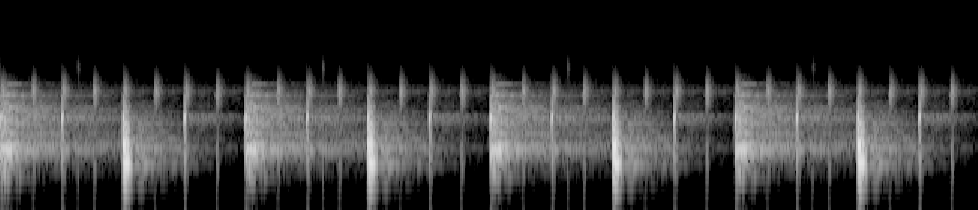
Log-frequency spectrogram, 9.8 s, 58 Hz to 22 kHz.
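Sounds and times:
drum loop: 0.0s - 2.2s, 2.8s - 4.1s, 4.9s - 9.6s.

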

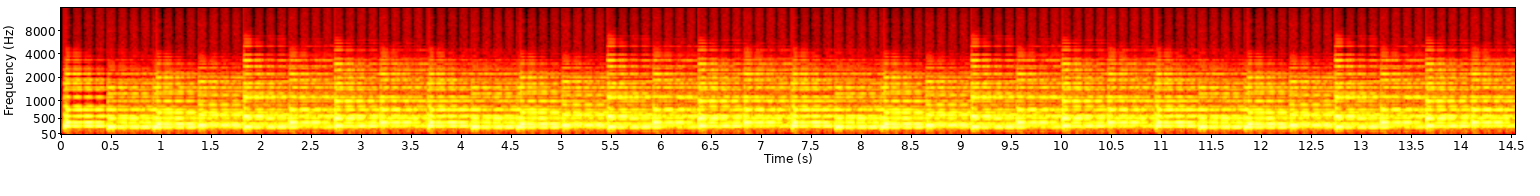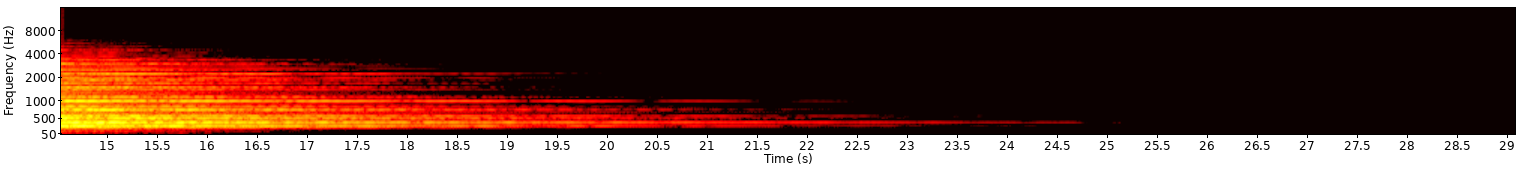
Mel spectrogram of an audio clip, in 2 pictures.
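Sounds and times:
132 BPM B minor tremolo piano trap loop: 0.0s - 16.4s.

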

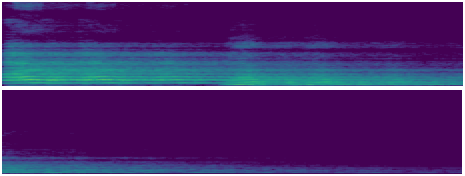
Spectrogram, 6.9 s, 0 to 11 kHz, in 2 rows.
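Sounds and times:
vocals: 0.0s - 5.4s.

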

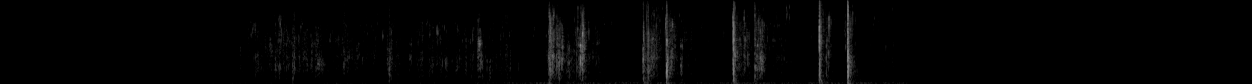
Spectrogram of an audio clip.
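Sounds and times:
slow footsteps squishing in mud: 2.4s - 9.0s.

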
